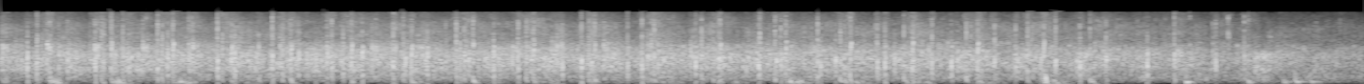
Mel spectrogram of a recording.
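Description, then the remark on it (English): A crowd at a city council meeting bursts into sustained applause honoring members of the Sacramento Fire Department, dense rapid clapping at a steady loud level for about seven seconds, tapering slightly at the end, with no talking over it. “And so I think that deserves a round of applause.”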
